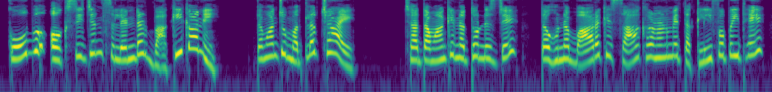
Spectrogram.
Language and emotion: Sindhi, angry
